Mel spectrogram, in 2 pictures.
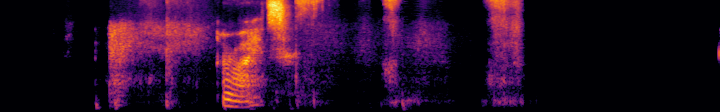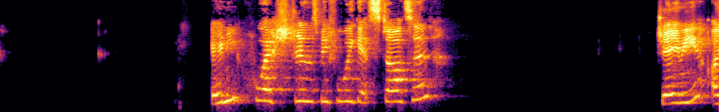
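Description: A young woman speaks calmly and close up over an online call, in short bursts with pauses.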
